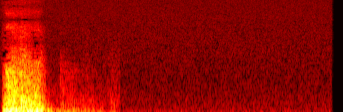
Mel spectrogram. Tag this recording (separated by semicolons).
collision-sounds; tcm-racing; used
